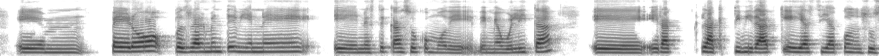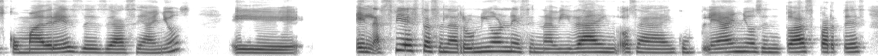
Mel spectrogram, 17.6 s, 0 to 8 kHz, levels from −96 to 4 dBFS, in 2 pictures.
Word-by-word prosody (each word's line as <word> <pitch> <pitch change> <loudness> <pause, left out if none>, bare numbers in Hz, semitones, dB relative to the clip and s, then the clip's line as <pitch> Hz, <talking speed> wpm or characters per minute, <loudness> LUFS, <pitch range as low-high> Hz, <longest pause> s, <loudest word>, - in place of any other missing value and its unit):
Em, 195 -1 -3 0.2
pero, 255 +2 +4
pues, 230 -1 +3
realmente 235 +2 +1
viene, 235 +1 -4 0.2
en 200 -1 -1
este 200 +4 -6
caso, 220 0 -1
como 200 -3 -7
de 175 -2 -6
de - - -6
mi 185 0 -6
abuelita, 215 +8 0 0.3
eh, 190 -2 +2
era 210 0 +3 0.2
la 230 -3 +7
actividad 215 -2 +2
que - - 0
ella 215 -1 +4
hacía 210 -1 -2
con 210 -3 -5
sus 200 0 -3
comadres 195 +4 +1
desde 190 -2 -2
hace 185 +1 -2
años, 210 - -5 0.4
eh, 175 -1 -1 0.6
en 225 -2 +4
las - - -3
fiestas, 290 -5 +3
en 225 - -1
las 210 0 +1
reuniones, 230 +1 0
en 205 -1 -8
navidad, 200 +2 +3
en 210 -1 -4
o 210 - -3
sea, 195 -3 -3
en 195 - -9
cumpleaños, 215 +3 -1
en 205 -1 -5
todas 225 +1 +5
partes 220 +1 -1
210 Hz, 145 wpm, -25 LUFS, 195-230 Hz, 0.6 s, la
